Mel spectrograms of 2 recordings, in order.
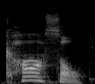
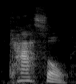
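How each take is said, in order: First: It has a southern British vowel. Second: It has a northern British vowel. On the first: "He's playing a southerner ... he sticks to saying castle" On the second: "not castle"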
